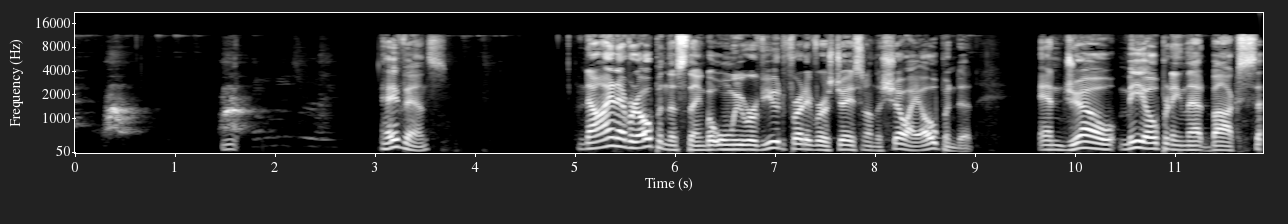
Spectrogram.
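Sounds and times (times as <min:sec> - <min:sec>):
dogs barking: 0:00.0 - 0:00.9, 0:01.5 - 0:02.0
speech: 0:01.5 - 0:01.8, 0:03.1 - 0:03.8, 0:05.1 - 0:11.8.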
